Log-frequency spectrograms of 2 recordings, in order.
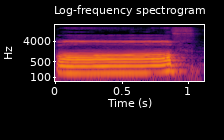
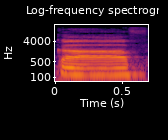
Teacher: কফ মোটা করতে হবে কফ আর কাফটা পাতলা করতে হবে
